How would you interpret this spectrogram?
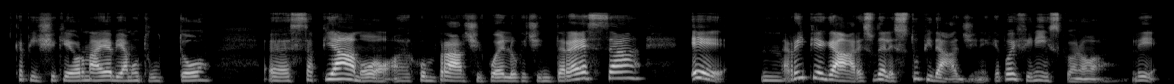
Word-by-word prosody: Capisci 190 -4 -8
che 185 -2 -2
ormai 185 +1 +2
abbiamo 180 -2 0
tutto? 180 +2 -5 0.5
Ehm, 170 -1 -5
sappiamo, 210 -2 +4
uhm, 160 0 -12
comprarci 170 -3 +1
quello 165 +1 -2
che 165 0 -15
ci 160 0 -9
interessa 280 - +2 0.5
e, - - +3 0.3
mhmm, 185 -1 -11
ripiegare 270 - +3
su 205 - -2
delle 235 -2 -2
stupidaggini 230 -1 -5
che 175 - -15
poi 245 +6 -2
finiscono 155 - -8
lì, 185 +4 -8
185 Hz, 115 wpm, -23 LUFS, 165-230 Hz, 0.5 s, sappiamo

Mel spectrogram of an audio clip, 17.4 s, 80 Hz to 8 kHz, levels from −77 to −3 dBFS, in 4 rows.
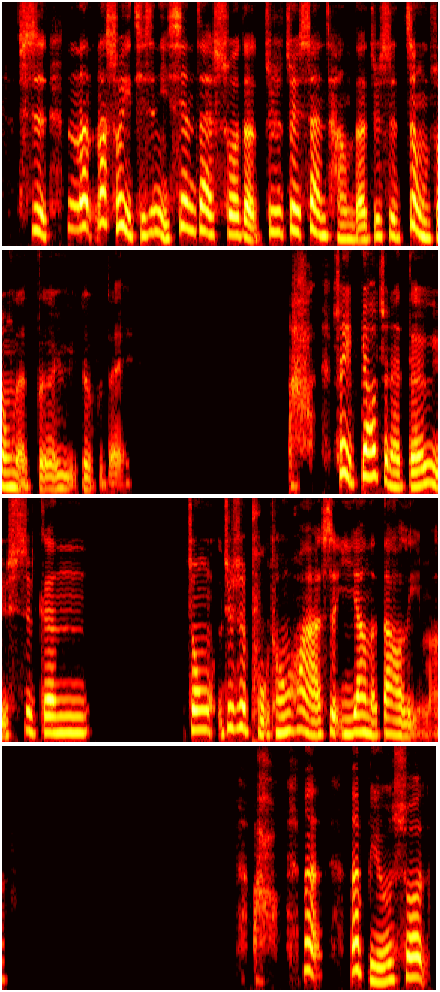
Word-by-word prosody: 是， 255 -6 0 0.2
那 300 - -7 0.2
那 370 - +5
所 325 -2 +1
以 250 - +3
其 215 +1 -3
实 245 - -3
你 235 -7 0
现 300 - +2
在 265 -4 +4
说 225 -1 +1
的 190 -7 +5
就 255 +7 -6
是 255 - -1
最 270 +2 +2
擅 255 -2 +2
长 170 -4 -5
的 160 - +2
就 205 +4 -4
是 210 +1 -2
正 215 - +2
宗 180 -1 -1
的 - - -4
德 150 - -5
语 155 0 -8
对 150 - -7
不 - - -23
对？ 215 - -12 1.6
啊， - - -8 0.4
所 345 - +2
以 300 - +2
标 300 +7 +5
准 275 -5 -2
的 175 -2 0
德 175 +1 +2
语 205 -6 -2
是 195 +7 -4
跟 195 0 +1 1.0
中 235 0 +3
就 255 - -1
是 255 0 +2
普 180 -7 -5
通 195 +2 -1
话 220 -8 0
是 195 +3 -2
一 185 0 -4
样 205 -1 +2
的 170 - -2
道 180 -1 -1
理 150 -1 -8
吗？ 220 -1 -17 2.3
哦。 - - -19 0.5
那 320 -4 0 0.3
那 325 +2 +4
比 200 -8 -4
如 180 +3 -1
说， 240 +2 +2
210 Hz, 195 characters per minute, -20 LUFS, 185-255 Hz, 2.3 s, 那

